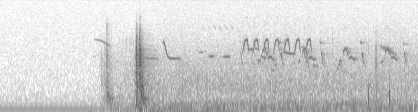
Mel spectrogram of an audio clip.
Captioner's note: birds tweeting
